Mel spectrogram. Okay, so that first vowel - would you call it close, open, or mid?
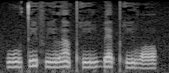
close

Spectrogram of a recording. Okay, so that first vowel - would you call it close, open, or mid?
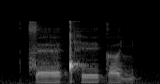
mid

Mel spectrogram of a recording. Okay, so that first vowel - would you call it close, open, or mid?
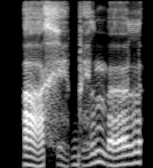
open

